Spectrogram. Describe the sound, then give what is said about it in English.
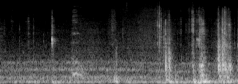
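A roof hatch door at the top of a ladder is pushed open to the roof space, with scraping, clunking mechanical noises over a steady low rumble of wind tugging the door, building into louder gusty, rattling bursts toward the end. “So this is the door you're opening now to the roof space.”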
